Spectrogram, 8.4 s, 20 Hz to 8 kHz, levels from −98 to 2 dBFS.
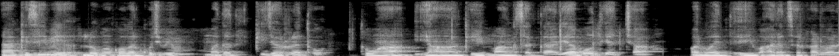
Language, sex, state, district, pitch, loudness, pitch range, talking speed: Hindi, male, Bihar, Jahanabad, 145 Hz, -14 LUFS, 140-160 Hz, 215 wpm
